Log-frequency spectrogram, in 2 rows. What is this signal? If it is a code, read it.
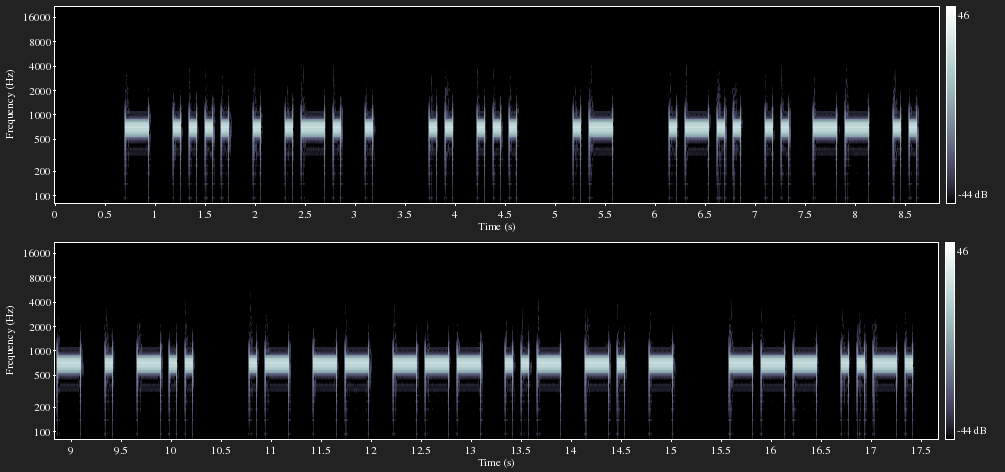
Morse code, heard as a keyed tone, about 16 wpm, 700 Hz. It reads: THERE IS A LIMITED AMOUNT OF
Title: Sentences from Top 1000 Words - Review Part 6 - 15wpm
